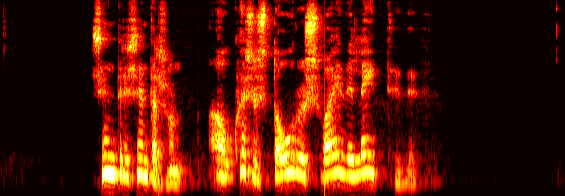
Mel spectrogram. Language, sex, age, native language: Icelandic, female, 60-69, Icelandic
